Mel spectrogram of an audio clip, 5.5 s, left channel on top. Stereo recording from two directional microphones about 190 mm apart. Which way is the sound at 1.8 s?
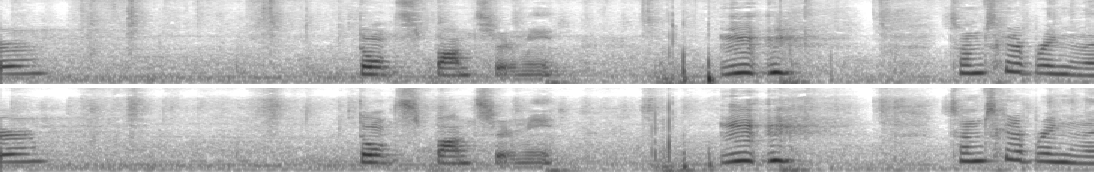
10° right (ahead or behind).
